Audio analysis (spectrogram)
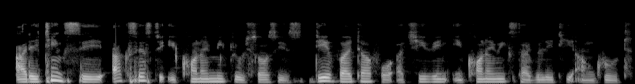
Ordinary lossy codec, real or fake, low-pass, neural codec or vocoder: none; real; 7.2 kHz; none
